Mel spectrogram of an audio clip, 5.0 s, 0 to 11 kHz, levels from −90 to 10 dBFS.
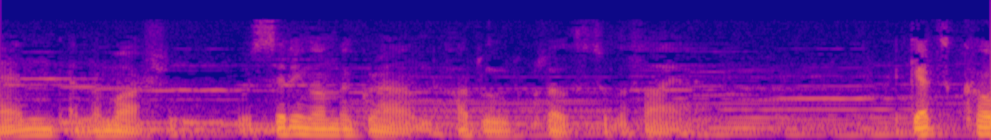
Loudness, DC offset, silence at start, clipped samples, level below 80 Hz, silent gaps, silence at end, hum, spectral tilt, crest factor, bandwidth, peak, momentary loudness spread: -27 LUFS; under 0.1%; 0 s; under 0.1%; -46 dBFS; none; 0 s; none; -9 dB/octave; 20 dB; 7.2 kHz; -6 dBFS; 13 LU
